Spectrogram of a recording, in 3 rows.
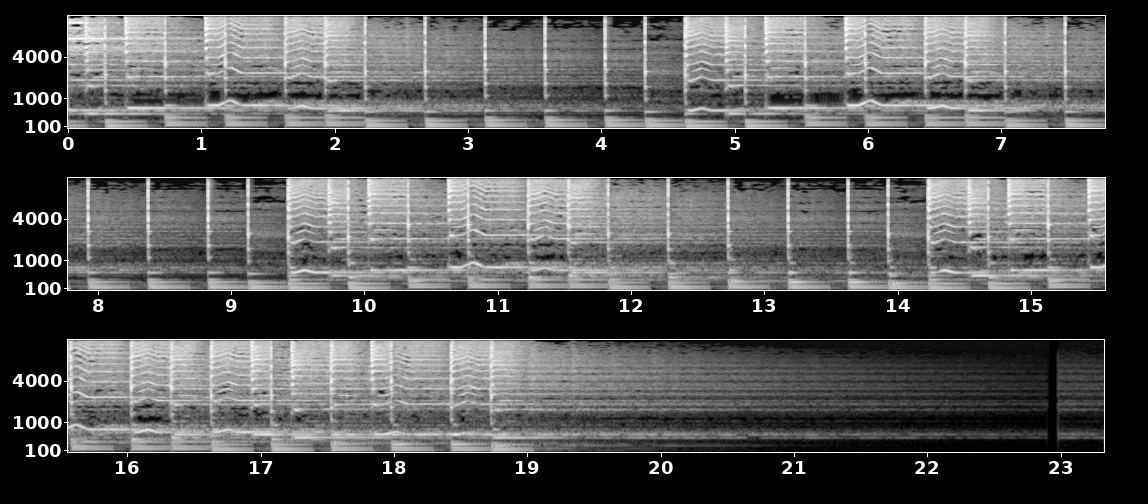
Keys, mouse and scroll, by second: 1.1 space, 2.0 scroll down 1, 2.1 click, 2.5-3.3 scroll up 1, 3.3 click, 3.9 scroll up 1, 5.7-7.8 ctrl+drag, 7.8-9.2 ctrl+right drag, 9.2 scroll up 1, 10.0-12.3 drag, 13.0-13.4 scroll up 1, 13.4-16.0 drag, 16.0-17.5 drag, 20.6 scroll down 2, 21.9 click, 22.3 scroll down 1.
